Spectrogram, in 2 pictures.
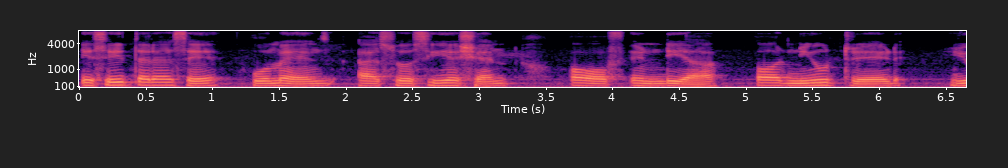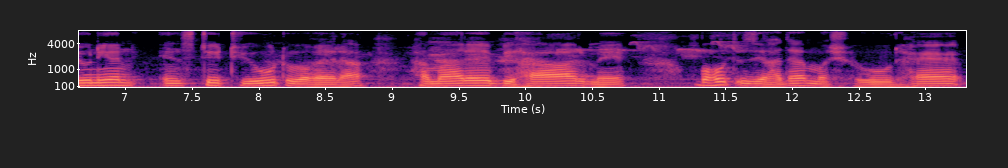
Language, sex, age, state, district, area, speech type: Urdu, male, 18-30, Bihar, Saharsa, urban, spontaneous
